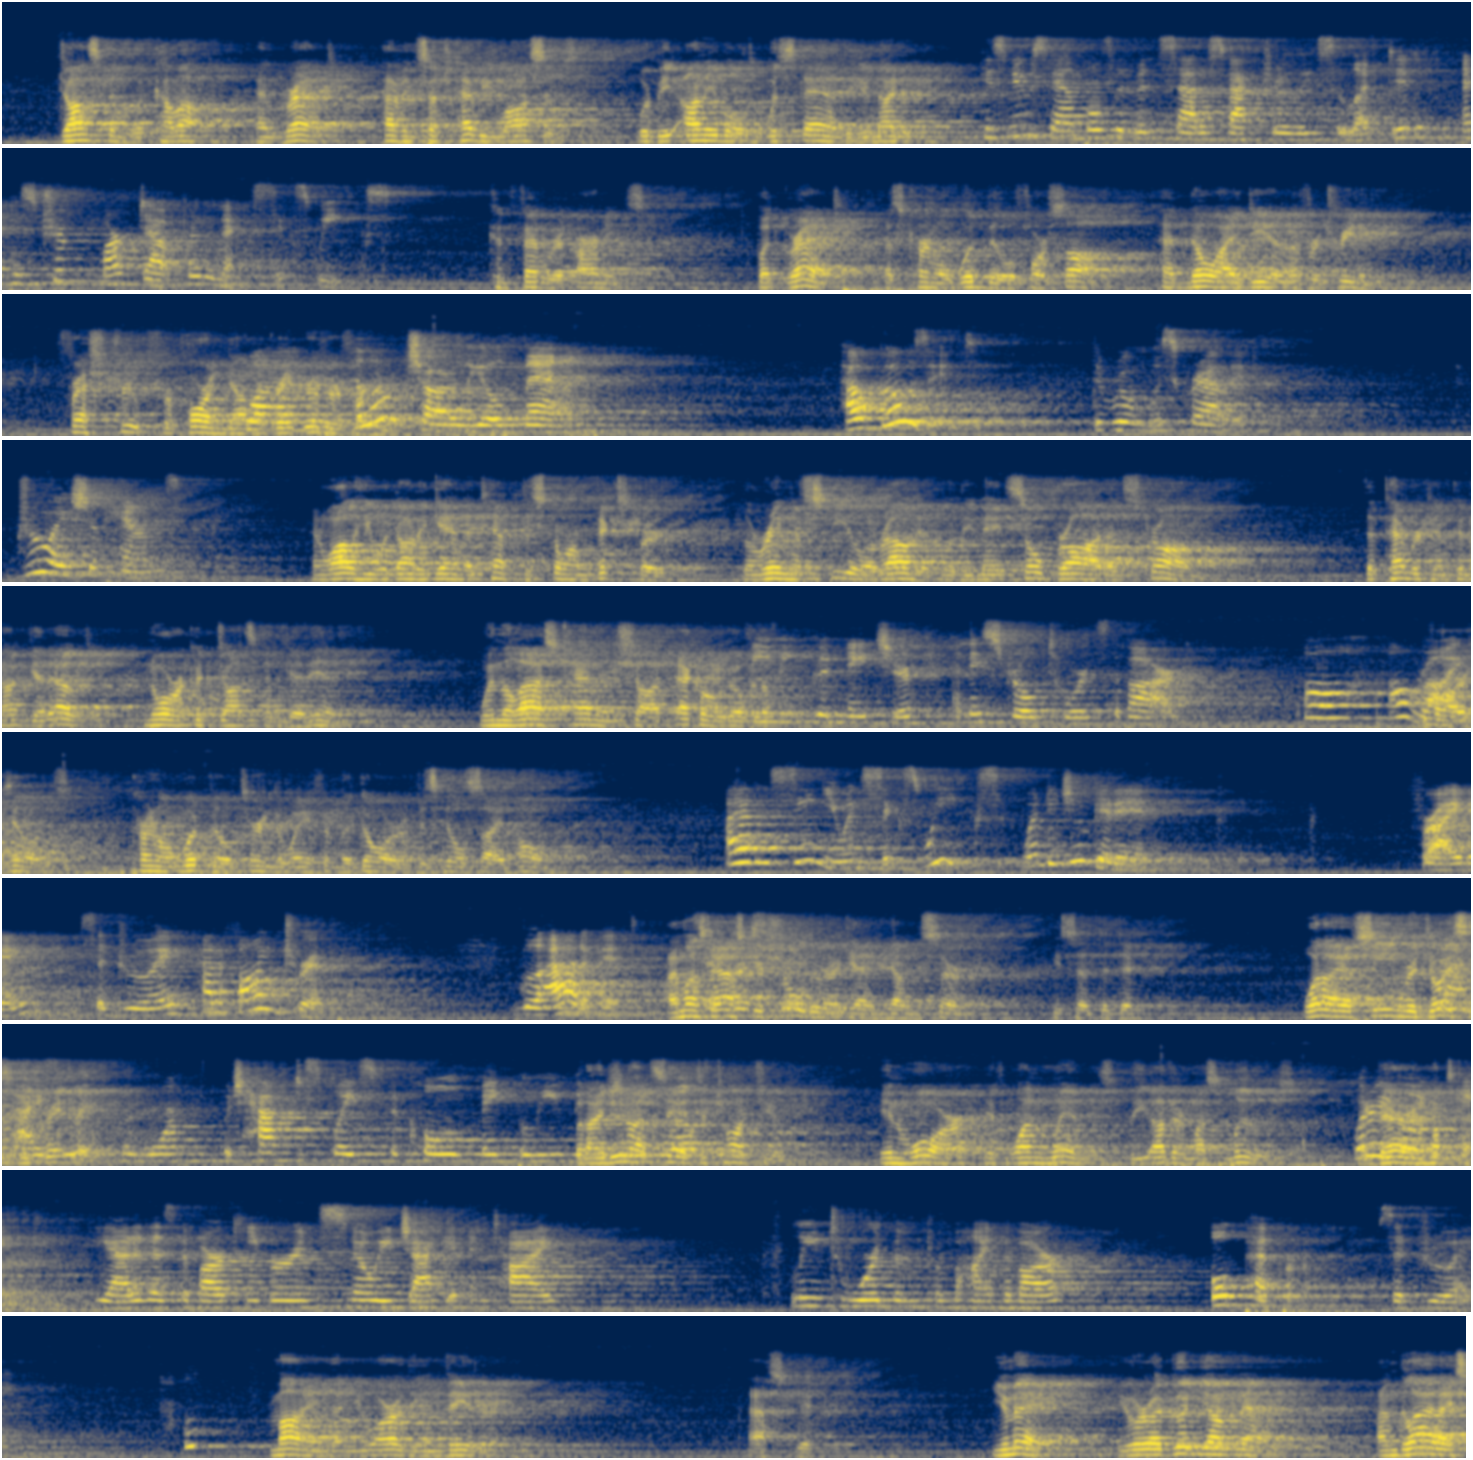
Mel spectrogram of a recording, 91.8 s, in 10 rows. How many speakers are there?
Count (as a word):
two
